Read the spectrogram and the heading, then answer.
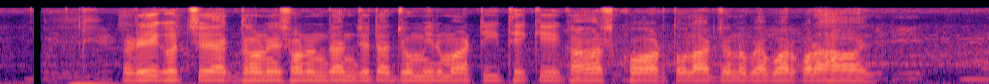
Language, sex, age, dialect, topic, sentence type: Bengali, male, 25-30, Northern/Varendri, agriculture, statement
